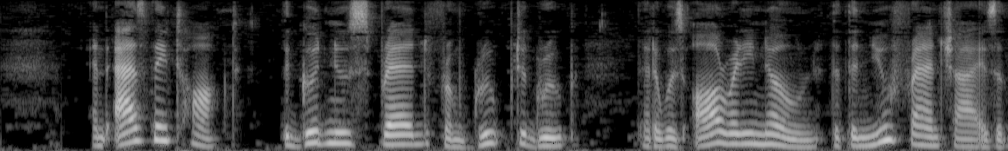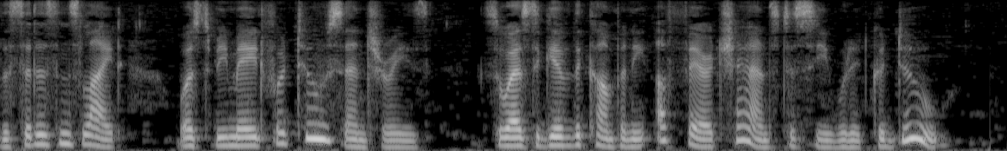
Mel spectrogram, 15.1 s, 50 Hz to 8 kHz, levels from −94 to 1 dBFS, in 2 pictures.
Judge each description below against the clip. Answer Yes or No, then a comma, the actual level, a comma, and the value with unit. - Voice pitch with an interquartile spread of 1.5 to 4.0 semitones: No, wide, 5.6 semitones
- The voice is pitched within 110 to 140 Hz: No, medium, 165 Hz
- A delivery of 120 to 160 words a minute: No, average, 185 wpm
